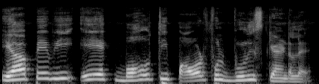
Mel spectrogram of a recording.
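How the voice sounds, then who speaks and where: A man's voice: sits high, animated, moderate pace, mellow, dry recording. Man teaching chart trading in a dry voice. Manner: explains step by step, repeats phrases and restarts words. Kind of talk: casual screen-recorded chart lesson.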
